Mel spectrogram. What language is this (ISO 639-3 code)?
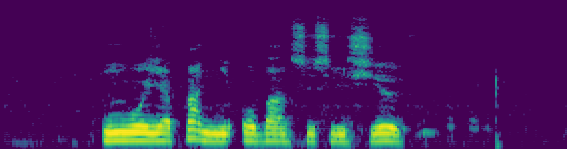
mbo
